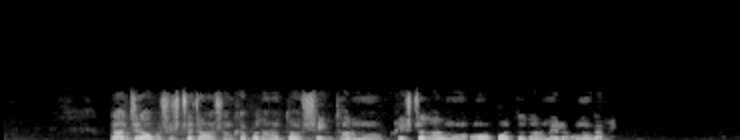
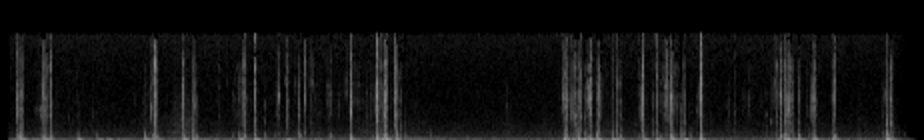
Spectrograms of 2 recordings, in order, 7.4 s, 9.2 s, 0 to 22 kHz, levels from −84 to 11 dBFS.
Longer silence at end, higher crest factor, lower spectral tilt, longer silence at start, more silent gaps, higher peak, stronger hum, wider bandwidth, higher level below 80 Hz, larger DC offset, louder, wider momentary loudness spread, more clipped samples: first, 1.3 s vs 0.1 s; second, 20 dB vs 30 dB; first, -5 dB/octave vs -3.5 dB/octave; first, 1.1 s vs 0.1 s; neither; first, -2 dBFS vs -10 dBFS; neither; second, 8 kHz vs 17 kHz; second, -56 dBFS vs -44 dBFS; neither; first, -20 LUFS vs -38 LUFS; second, 8 LU vs 22 LU; neither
